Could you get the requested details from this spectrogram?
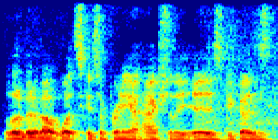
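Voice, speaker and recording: A man hosting a podcast, talking casually and personally in an informal, somewhat halting way. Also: deep voice, fairly even intonation, darkish tone. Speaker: podcast host. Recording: echoey room.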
